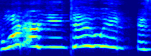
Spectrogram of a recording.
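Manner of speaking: very high, shrill yell at the top of the lungs. Speaker retells shouting at a man pouring her stuff down the sink, retelling her loud yell. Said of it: "as loud as I could".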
